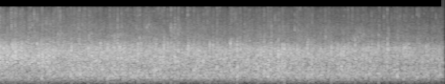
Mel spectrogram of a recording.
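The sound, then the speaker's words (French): A crowd at a group gathering applauds the presence of Jesus steadily and loudly, dense clapping sustained without pause from start to finish, a broad, even roar of hands. “Alors applaudissez la présence de Jésus.”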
